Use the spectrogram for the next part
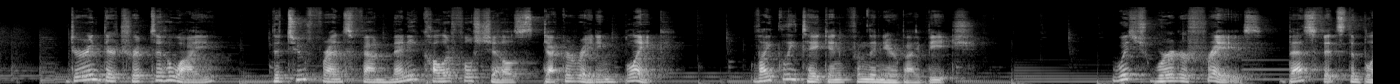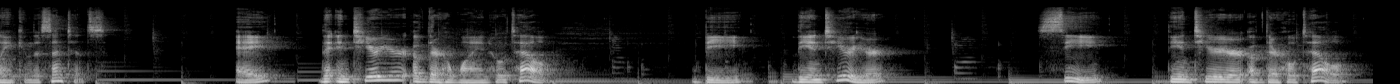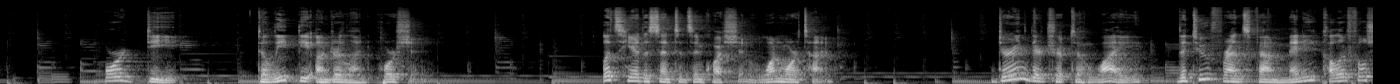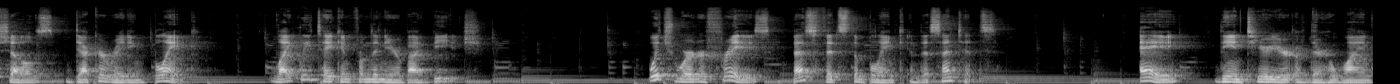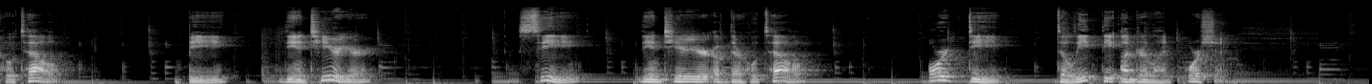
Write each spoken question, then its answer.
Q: Which word or phrase best fits the blank in the sentence?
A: This leaves us with C, the interior of their hotel, as our correct answer.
